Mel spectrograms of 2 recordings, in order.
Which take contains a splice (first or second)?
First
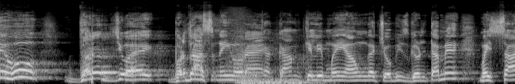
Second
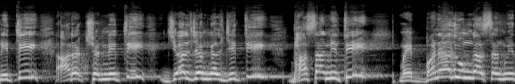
first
